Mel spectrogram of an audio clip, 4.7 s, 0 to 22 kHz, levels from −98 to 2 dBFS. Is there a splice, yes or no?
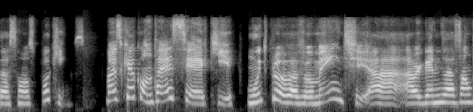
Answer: no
